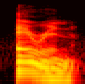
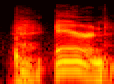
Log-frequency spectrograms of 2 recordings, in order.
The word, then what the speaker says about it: Aaron: Aaron. They are two completely different names with two completely different pronunciations in British English. Aaron, Erin. Not in American English. In American English, they're identical.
